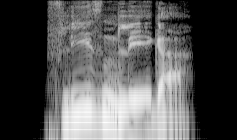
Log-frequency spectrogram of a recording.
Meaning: tiler
- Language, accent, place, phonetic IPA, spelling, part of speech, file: German, Germany, Berlin, [ˈfliːzn̩ˌleɡɐ], Fliesenleger, noun, De-Fliesenleger.ogg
